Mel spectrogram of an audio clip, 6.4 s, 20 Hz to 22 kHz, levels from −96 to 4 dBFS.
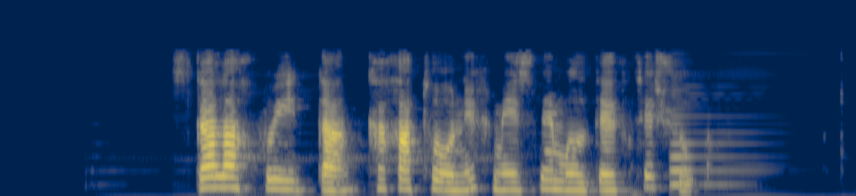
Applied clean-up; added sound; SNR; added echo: neural mask model DeepFilterNet 3.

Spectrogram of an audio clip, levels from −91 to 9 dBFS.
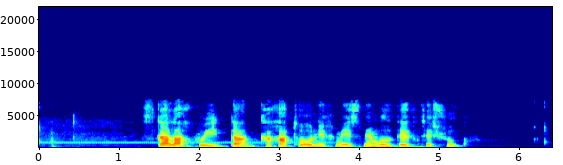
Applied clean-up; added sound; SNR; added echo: none; none; none; none.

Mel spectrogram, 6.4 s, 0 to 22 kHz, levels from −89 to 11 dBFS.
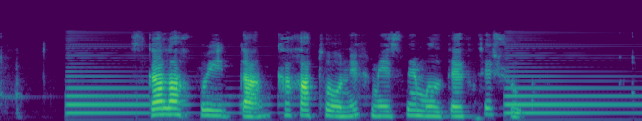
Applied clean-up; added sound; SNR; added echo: neural mask model RNNoise.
